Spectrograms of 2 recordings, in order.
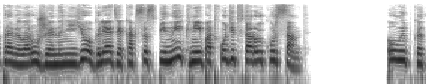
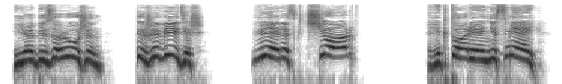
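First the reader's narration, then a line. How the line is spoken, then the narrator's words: Hoarse voice. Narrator (Russian): Хриплый голос Дмитрия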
